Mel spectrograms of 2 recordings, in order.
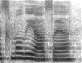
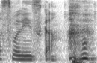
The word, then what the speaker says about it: Smolinska: Our next speaker is Smolya, followed by Dan K. I'm sorry. I know I butchered your last name. It's Smolinska.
